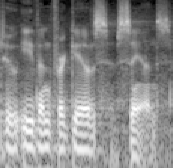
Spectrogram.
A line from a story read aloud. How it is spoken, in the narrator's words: they muttered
